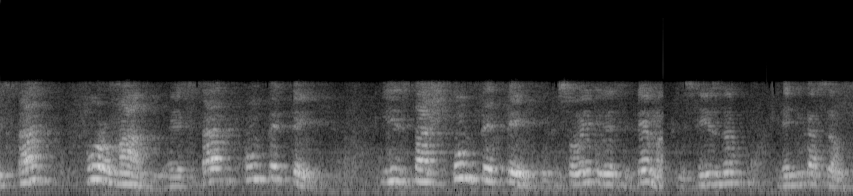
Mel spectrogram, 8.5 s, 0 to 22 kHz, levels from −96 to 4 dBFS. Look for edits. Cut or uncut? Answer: cut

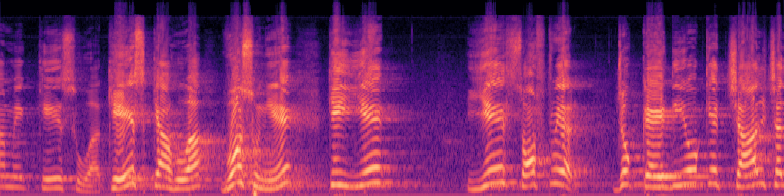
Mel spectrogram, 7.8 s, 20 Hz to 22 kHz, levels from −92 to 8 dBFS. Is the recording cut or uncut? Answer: cut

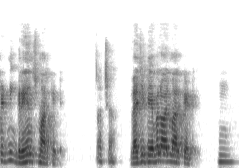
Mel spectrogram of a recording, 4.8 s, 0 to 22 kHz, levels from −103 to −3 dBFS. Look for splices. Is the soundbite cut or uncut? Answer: uncut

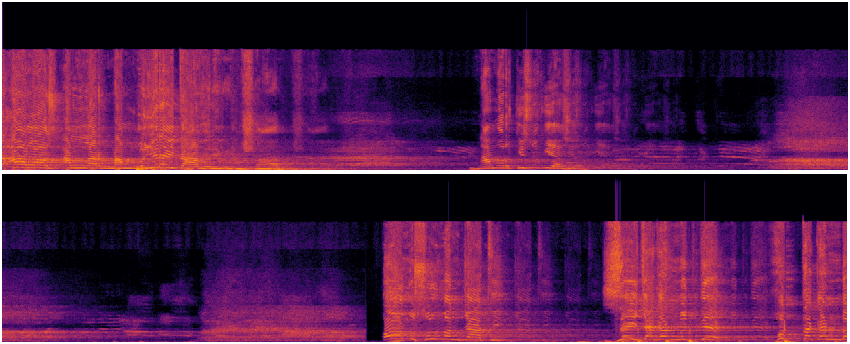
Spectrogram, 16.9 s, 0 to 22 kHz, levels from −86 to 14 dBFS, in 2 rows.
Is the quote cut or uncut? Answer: cut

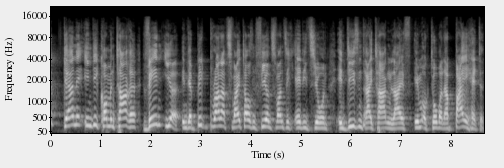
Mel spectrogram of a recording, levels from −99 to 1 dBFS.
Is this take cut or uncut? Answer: cut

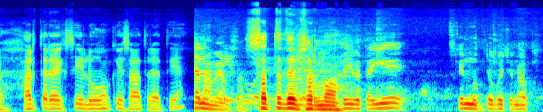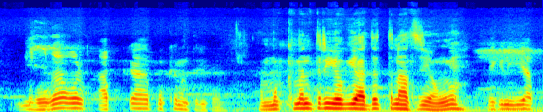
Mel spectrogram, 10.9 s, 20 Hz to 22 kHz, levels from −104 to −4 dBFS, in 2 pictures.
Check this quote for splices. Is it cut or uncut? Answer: cut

